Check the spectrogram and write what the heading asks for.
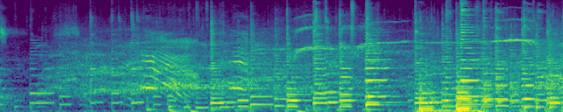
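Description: A live acoustic rock band starting a song: acoustic guitar notes picked alone at first, with bass and drums coming in about six seconds in.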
